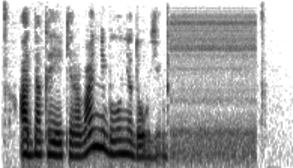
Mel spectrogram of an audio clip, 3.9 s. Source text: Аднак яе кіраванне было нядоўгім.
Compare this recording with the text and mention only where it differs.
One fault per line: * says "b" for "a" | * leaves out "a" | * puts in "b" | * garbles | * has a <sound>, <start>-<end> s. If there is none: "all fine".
all fine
